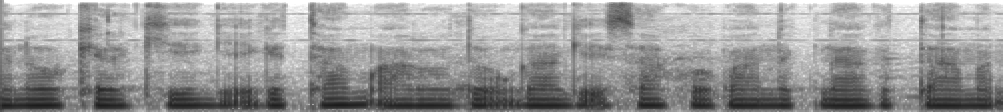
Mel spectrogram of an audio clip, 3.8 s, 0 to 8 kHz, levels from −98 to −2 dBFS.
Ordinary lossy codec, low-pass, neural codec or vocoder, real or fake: none; 7.2 kHz; none; real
